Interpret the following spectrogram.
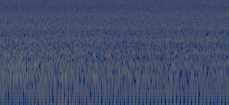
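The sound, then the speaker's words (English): Heavy rain pours down in a steady, unbroken hiss, dense and even throughout, with no voices, no distinct drops standing out, and no pauses in the downpour. “I don't think this is what they mean by April showers.”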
